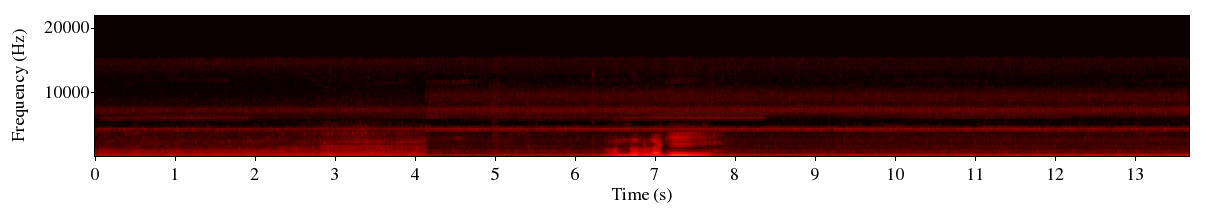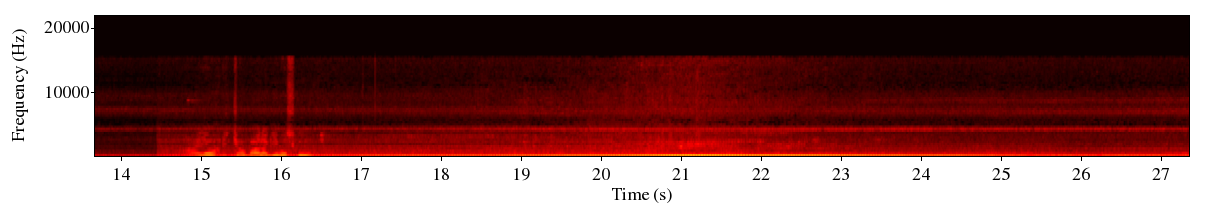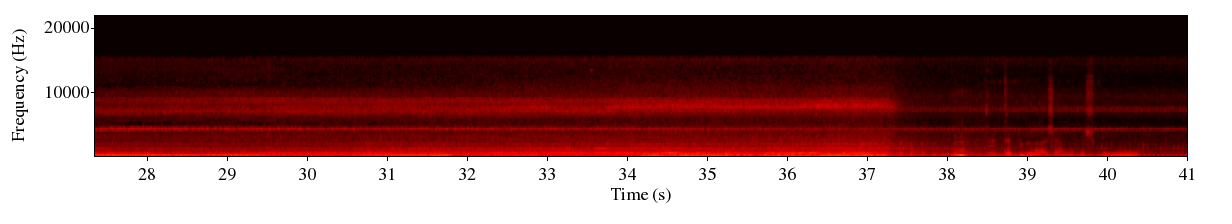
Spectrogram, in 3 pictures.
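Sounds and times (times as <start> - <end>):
diesel truck engine straining: 14.5 - 41.0.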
